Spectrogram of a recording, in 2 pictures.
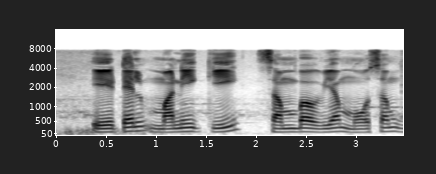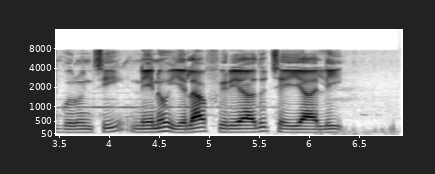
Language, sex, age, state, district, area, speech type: Telugu, male, 18-30, Telangana, Nalgonda, urban, read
